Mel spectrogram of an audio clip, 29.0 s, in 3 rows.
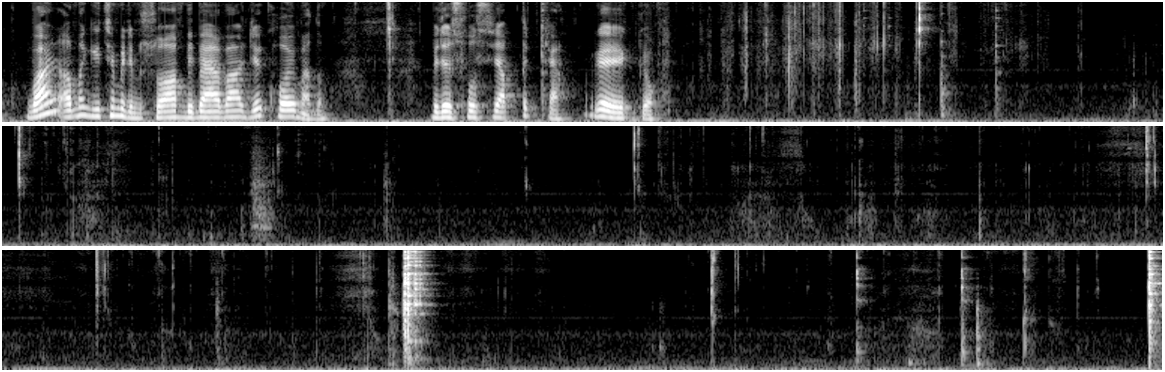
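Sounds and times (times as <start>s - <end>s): person chewing food: 5.6s - 22.6s, 23.3s - 28.7s.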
